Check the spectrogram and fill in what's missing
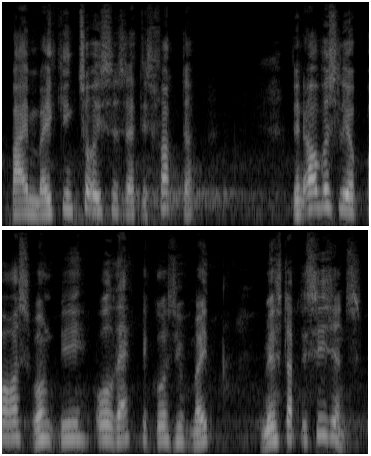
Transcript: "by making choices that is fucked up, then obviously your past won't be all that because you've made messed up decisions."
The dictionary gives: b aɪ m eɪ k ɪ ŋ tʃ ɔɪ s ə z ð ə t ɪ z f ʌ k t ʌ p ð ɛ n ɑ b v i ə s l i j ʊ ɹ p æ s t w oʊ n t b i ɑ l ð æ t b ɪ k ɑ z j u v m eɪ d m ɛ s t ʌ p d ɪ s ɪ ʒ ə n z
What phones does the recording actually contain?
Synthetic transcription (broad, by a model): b aɪ m eɪ k ɪ ŋ tʃ ɔɪ s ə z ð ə t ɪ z f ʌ k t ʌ p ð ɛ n ɑ b v i ə s l i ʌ p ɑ s w oʊ n t b i ɑ l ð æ t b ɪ k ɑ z j u v m eɪ d m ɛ s t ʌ p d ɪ s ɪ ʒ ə n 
